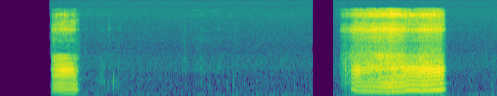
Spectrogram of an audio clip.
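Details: Chihuahua snoring with two squeaky, whistling nasal snore sounds separated by silence; a harmless sleep noise.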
